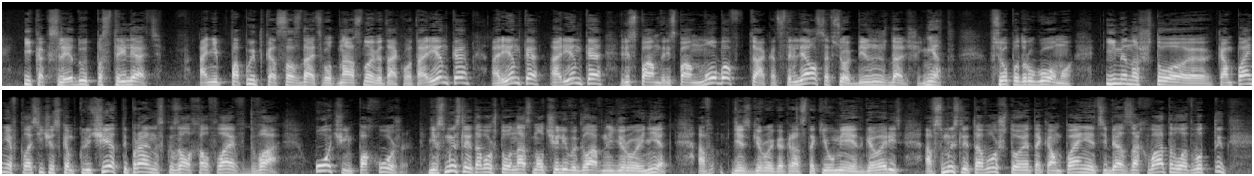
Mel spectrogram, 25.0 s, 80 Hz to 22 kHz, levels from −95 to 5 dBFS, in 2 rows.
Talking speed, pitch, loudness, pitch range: 170 wpm, 155 Hz, -15 LUFS, 135-175 Hz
